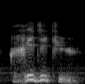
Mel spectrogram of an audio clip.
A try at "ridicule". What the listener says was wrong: I can't hear the r.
